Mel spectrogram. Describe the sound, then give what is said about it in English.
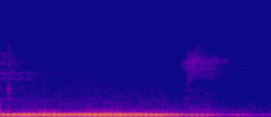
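A deep, steady rumble of thunder rolls on for a couple of seconds and then slowly fades, heard alone with no voices. “A giant like thunder thing just sounded, and with all the flooding, it like kind of freaked me out a little bit for a moment.”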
